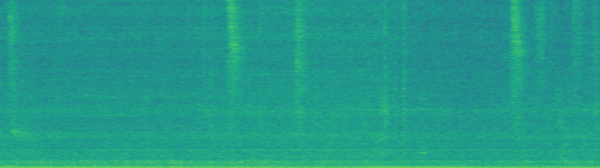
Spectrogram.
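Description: Passenger train running, heard from on board: a steady low rumble of wheels on rails and running gear, with a few faint, brief high sounds.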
